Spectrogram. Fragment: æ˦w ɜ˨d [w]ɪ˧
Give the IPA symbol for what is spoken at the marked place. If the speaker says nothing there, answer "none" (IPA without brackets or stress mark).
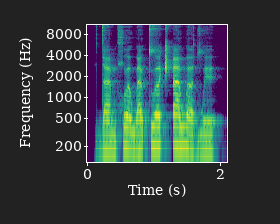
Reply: w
